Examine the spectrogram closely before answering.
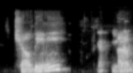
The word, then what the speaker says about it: Cialdini: And so I became aware of, Bob Chatt, I always mispronounce his name, Cialdini.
